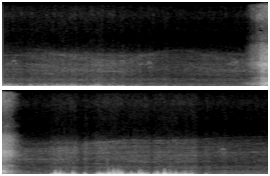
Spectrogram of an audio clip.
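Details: A black Shiba Inu with a twitching nose sniffs in low, rapid puffs, pauses, gives a single sharp hissing snort, then resumes a quick burst of sniffing before falling quiet.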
